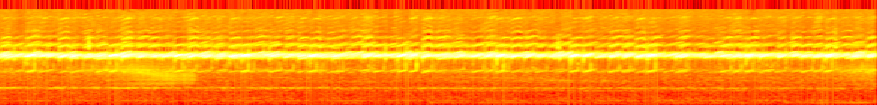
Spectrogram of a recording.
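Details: At a frog pond on an early spring night, massed spring peepers give a relentless high, ringing chorus of overlapping peeps, joined by a short soft whooshing sound in the first two seconds.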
